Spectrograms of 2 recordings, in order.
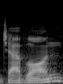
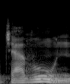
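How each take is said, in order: First: "javan" with a clear a sound in the last syllable; the textbook form, said carefully; formal pronunciation of "javan"; formal Persian. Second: "javun" with an oo sound in the last syllable; spoken form "javun"; colloquial Persian. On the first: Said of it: "Formal Persian, it is javan". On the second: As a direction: say it the way people really talk. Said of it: "we say javun". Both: Shown as a demonstration.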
